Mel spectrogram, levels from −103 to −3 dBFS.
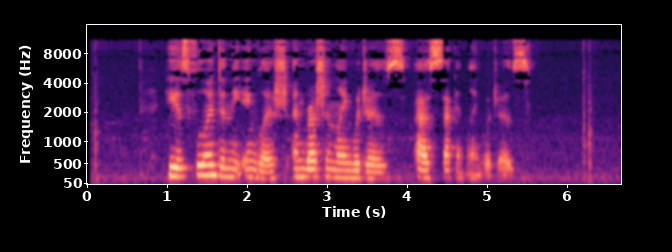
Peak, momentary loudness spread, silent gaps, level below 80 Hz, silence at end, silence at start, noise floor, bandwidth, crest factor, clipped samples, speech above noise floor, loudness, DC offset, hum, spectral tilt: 0 dBFS; 12 LU; none; -60 dBFS; 0.4 s; 1 s; -55 dBFS; 12 kHz; 18 dB; under 0.1%; 38 dB; -17 LUFS; under 0.1%; none; -3 dB/octave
